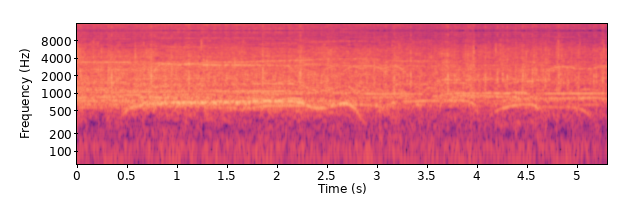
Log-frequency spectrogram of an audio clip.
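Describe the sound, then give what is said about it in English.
Audience applause greets a performer coming out on stage: dense, steady clapping with crowd noise that holds at an even level from start to finish. “Ladies and gentlemen, can we please have a warm welcome, or excuse me, a warm hand for that man who just came out here.”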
